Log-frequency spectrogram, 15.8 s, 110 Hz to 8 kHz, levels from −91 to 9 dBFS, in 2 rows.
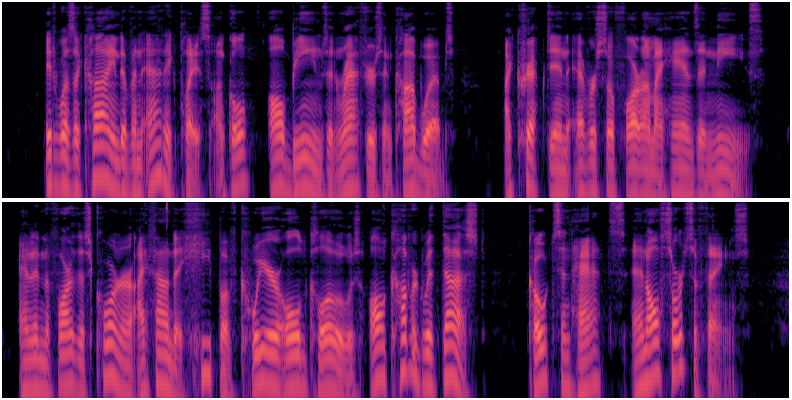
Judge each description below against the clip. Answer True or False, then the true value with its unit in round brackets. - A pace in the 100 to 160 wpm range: False (195 wpm)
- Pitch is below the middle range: True (130 Hz)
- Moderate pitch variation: True (4.8 semitones)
